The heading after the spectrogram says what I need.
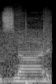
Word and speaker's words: Snaadt: My name is Snod. It rhymes with Odd.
